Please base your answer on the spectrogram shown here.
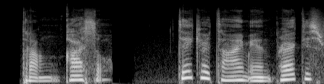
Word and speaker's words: trangkaso: First syllable, trang, consonant cluster TR plus vowel A plus consonant NG, and the second and third syllables, ka and so. Read it as trancaso, trancaso.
